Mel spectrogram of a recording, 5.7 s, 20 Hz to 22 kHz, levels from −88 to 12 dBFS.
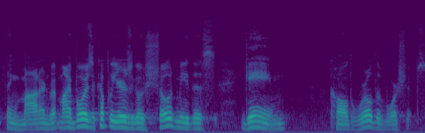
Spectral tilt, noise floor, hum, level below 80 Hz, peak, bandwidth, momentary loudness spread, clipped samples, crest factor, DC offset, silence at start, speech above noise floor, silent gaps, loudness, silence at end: -7 dB/octave; -72 dBFS; none; -80 dBFS; -22 dBFS; 12.5 kHz; 15 LU; under 0.1%; 18 dB; under 0.1%; 0.1 s; 32 dB; none; -40 LUFS; 0 s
